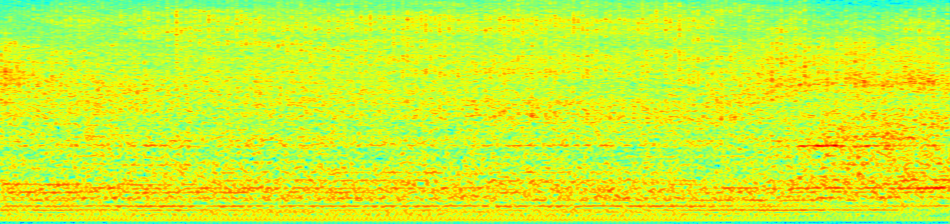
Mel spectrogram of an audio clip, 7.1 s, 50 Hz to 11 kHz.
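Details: Auto-choke single-cylinder mower, stored 5 months on ethanol-free fuel without stabilizer, about 30°F, started after roughly 30 pulls; owner suspects auto choke caused hard start: steady, even chatter at constant speed, no misses or surging; normal running.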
